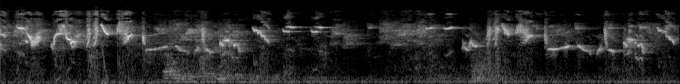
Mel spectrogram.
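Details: Oriental magpie-robin singing as a trapping lure: bursts of rapid chirps and whistled slides alternate with quieter stretches, lively and irregular in rhythm.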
